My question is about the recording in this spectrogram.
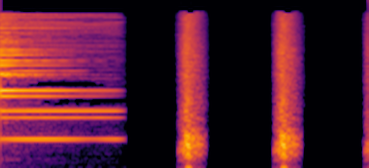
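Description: A single metallic bell-like clang, ringing with several tones and fading, cut off abruptly just under a second in. Two short dull thumps follow in the second half.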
